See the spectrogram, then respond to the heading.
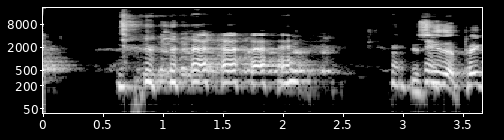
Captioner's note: audience laughing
